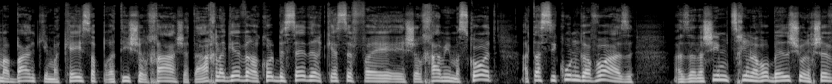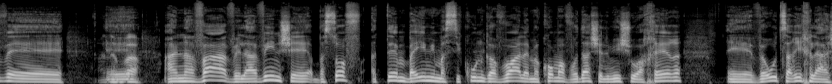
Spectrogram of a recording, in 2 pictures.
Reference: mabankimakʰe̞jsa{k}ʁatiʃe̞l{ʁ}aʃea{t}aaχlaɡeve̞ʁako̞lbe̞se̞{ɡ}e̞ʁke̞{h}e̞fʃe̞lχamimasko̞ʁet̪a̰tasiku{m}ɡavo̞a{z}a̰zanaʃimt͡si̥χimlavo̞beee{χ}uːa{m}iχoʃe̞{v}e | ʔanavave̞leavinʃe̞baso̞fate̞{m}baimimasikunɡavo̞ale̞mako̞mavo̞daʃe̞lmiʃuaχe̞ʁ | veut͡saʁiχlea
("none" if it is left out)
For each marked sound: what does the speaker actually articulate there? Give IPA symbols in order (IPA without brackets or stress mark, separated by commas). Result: p, χ, t, d, s, n, z, ʃ, n, v, m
